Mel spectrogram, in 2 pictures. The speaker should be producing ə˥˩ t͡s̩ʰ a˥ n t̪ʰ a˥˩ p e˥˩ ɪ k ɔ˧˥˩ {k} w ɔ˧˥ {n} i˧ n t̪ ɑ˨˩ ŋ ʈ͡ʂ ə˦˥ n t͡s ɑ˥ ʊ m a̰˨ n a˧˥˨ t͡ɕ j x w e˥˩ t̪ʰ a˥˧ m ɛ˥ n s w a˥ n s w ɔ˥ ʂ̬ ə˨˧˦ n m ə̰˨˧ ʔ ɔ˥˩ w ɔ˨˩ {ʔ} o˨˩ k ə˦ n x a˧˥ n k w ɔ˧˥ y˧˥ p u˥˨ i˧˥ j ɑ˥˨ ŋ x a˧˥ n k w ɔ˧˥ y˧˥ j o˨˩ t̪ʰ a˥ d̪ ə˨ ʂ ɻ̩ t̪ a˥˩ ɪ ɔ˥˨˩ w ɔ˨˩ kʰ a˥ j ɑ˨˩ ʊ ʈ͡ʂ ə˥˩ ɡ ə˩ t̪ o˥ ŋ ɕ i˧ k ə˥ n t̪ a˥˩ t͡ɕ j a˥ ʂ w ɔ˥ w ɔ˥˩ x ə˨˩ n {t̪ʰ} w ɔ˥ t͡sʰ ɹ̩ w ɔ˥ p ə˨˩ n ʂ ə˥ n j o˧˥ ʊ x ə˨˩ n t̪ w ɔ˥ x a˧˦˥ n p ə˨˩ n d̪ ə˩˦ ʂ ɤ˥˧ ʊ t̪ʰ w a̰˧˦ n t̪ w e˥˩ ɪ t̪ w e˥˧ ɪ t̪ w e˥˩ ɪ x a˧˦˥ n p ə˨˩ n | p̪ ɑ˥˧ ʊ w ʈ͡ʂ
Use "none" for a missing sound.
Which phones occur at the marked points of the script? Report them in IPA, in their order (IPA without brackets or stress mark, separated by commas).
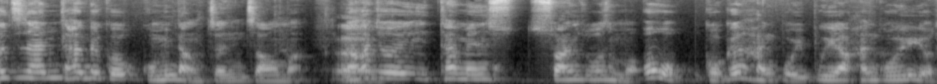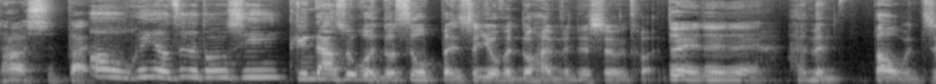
k, m, k, t̪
